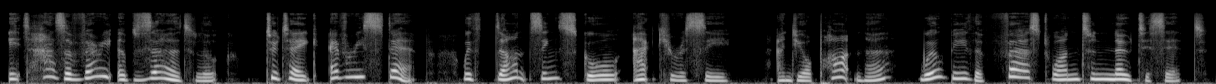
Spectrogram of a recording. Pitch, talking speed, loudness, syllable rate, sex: 240 Hz, 125 wpm, -18 LUFS, 3.6 syllables/s, female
